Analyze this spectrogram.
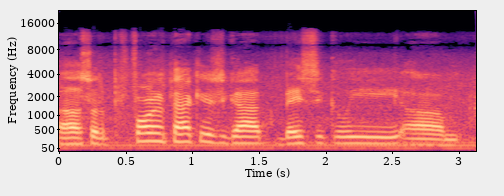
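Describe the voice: Over faint background noise, a man with a fairly high pitch and a slightly mellow tone talks at a moderate pace with ordinary pitch variation.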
